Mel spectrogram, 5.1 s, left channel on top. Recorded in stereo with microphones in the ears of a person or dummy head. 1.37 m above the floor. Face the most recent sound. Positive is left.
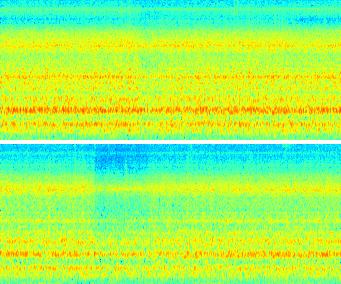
No sound to turn to.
